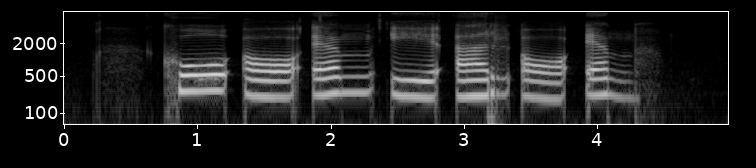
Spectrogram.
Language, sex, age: Swedish, female, 21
